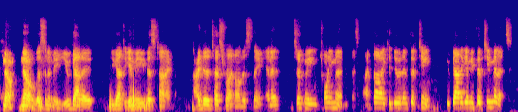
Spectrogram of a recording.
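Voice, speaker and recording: A man's voice: mid-range voice, big pitch swings, fairly quick. Desperate schemer over noisy audio, a man acting. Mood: desperate, pleading. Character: desperate, pleading male schemer on the phone. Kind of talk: table-read acting.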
